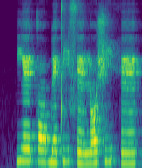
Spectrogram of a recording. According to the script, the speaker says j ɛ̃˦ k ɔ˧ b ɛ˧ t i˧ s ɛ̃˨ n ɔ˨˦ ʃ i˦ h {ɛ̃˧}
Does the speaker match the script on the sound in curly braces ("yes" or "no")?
yes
